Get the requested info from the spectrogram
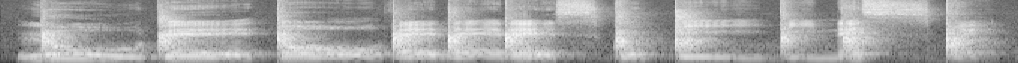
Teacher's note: Lembrando de elidir ali o E com O, eu corto o E e digo lugetto, certo?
